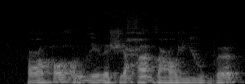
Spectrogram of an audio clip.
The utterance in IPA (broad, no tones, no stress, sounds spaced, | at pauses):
ʕ ɔ ɦ ɔ ɣ ɔ ɾ u ɣ e ð ɛ ʃ e ħ a ɡ ʌ ʕ ɔ ʒ i ɣ u ɡ β œ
